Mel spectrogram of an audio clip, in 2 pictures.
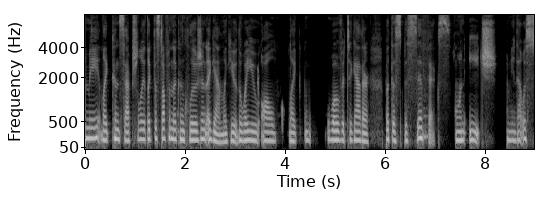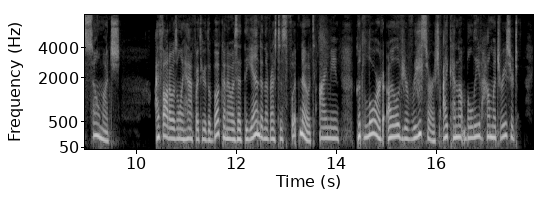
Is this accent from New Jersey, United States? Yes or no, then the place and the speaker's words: yes; New Jersey, United States; I grew up in New Jersey.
